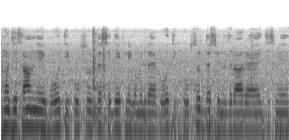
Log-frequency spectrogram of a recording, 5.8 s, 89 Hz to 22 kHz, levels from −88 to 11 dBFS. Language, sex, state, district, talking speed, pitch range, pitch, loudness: Hindi, male, Rajasthan, Bikaner, 220 wpm, 130-145 Hz, 135 Hz, -19 LUFS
